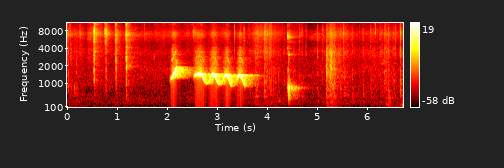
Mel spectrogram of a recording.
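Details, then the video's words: A ringneck parrot indoors whistles a clear rising note, then holds a wavering, warbling tone for about a second and a half, with soft clicks and taps before and after. "amazing ringneck talking sweet"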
